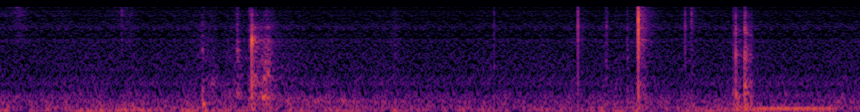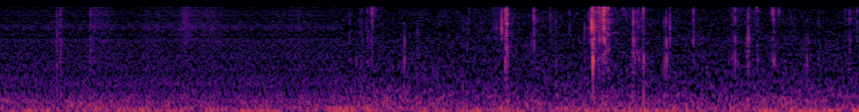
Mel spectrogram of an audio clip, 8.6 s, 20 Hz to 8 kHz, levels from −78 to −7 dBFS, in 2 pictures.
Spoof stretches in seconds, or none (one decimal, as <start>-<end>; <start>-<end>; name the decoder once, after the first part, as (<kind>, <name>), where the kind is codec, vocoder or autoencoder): 0.0-6.0 (autoencoder, DAC-VAE)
